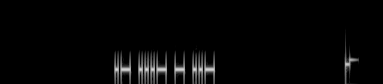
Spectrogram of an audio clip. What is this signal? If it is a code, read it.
Morse code, heard as a keyed tone, about 40 wpm, 700 Hz. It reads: AVTU
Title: All Cut Numbers - 4-Digit 40wpm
